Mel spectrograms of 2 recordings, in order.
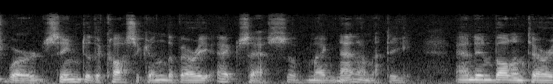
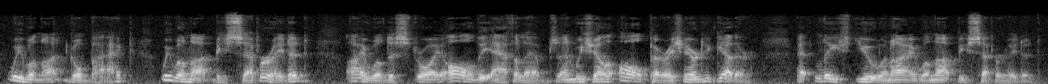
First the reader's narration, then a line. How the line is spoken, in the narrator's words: cried in a fury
